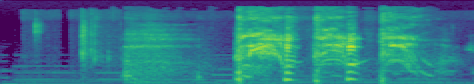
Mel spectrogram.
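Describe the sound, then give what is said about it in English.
Coughing: a few harsh, throaty coughs in a quick cluster, fairly faint, with a rough throat-clearing edge, after some quieter small sounds. “You should get that cough looked at”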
